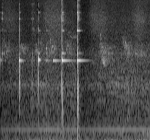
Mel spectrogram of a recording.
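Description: A hammer strikes metal with sharp ringing clanks.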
